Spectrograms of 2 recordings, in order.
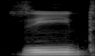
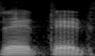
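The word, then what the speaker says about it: read: शी has been रीड रेड, फिर से रेड, spelling तो यही रहेगी पर बोलने का जो हमारा प्रोनाउंसिएशन है वो थोड़ा चेंज हो जाता है, रीड रेड।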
